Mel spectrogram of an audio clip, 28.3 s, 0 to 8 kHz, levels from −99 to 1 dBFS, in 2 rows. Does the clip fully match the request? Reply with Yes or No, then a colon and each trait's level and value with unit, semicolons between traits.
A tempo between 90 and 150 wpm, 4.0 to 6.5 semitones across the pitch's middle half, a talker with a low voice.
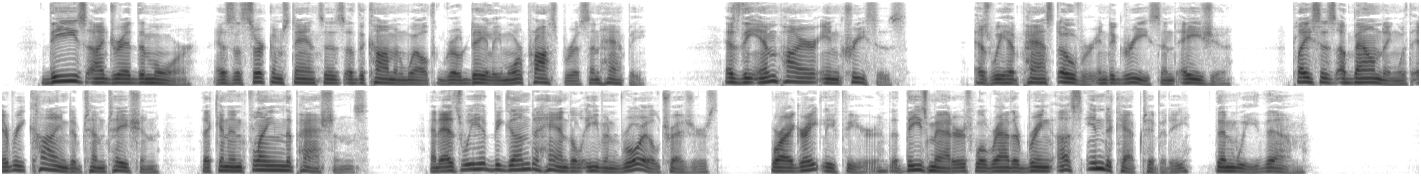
Yes: average, 145 wpm; average, 4.4 semitones; low, 130 Hz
